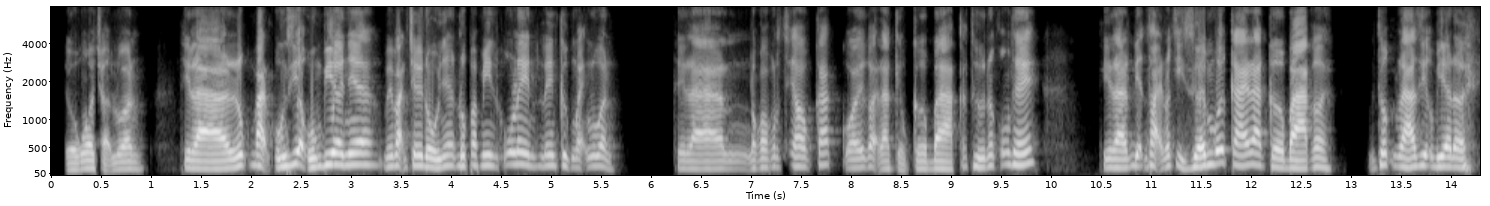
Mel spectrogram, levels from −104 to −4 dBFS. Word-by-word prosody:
Đúng 115 +2 -2
rồi, 135 0 +2
chuẩn 115 - -6
luôn. 125 -1 -2 0.4
Thì 145 - -4
là 135 -1 +6
lúc 175 +7 +2
bạn 190 -1 +2
uống 165 +3 +2
rượu, 210 +4 +3
uống 155 +3 +1
bia 200 +1 +5
nha, 200 0 +2
với 170 +2 -4
bạn 190 - +1
chơi 185 -2 +1
đồ 165 - +3
nhá, 185 +1 -1
dopamine 185 0 -2
cũng 210 +3 -3
lên, 205 -4 +1
lên 185 +2 -4
cực 180 -2 -5
mạnh 155 +1 -7
luôn. 175 -5 -3 0.7
Thì 135 - -6
là 130 0 0
nó 130 +1 -9
có 155 +1 -3
có 170 - -9 0.2
theo 170 -2 0
các 200 +5 -5
gói, 150 +1 -3
gọi 170 - -4
là, 130 - -2
kiểu, 125 -4 -11
cờ 130 +6 -6
bạc 130 0 +1
các 165 +1 -16
thứ 160 -3 -1
nó 185 - -3
cũng 205 +2 -8
thế. 205 +3 +2 0.7
Thì 150 - -4
là 150 -1 +3
điện 175 +1 -3
thoại - - +1
nó 170 - -1
chỉ 180 -4 -6
dưới 170 +5 +4
mỗi 220 +4 +3
cái 190 -2 +3
là 200 -1 +2
cờ 165 -5 0
bạc 140 -1 +5
thôi, 160 -2 -1 0.5
thuốc 200 -2 -1
lá 165 -2 +3
rượu 185 -1 -2
bia 170 0 +3
thôi. 155 -2 +2
165 Hz, 255 wpm, -22 LUFS, 140-185 Hz, 0.7 s, là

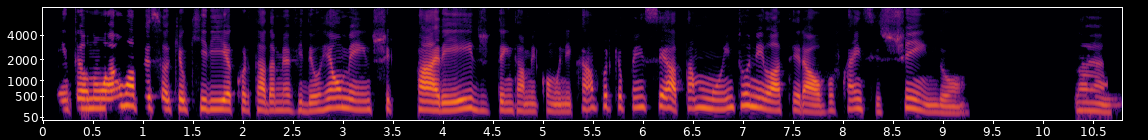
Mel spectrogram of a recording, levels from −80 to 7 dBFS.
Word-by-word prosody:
Então 200 +3 +2
não 220 0 +4
é 225 - +6
uma 275 +1 +7
pessoa 240 -3 -2
que 205 - -6
eu 205 - +2
queria 200 -1 +1
cortar 185 -1 -2
da 180 - -1
minha 180 0 -4
vida. 170 -1 -7
Eu 170 - +1
realmente 205 -2 -1 0.2
parei 185 +3 +5
de 170 -4 -9
tentar 175 -2 -3
me 160 -1 -7
comunicar, 155 +5 -5
porque 265 -1 -5
eu - - -2
pensei: 245 +2 -2
"Ah, - - +6
tá 220 -1 -4
muito 230 +3 -2
unilateral. 175 - +2
Vou 175 - -9
ficar 205 +4 -6
insistindo?". 145 - -5 1.1
Né? 170 -3 -4
190 Hz, 165 wpm, -24 LUFS, 170-220 Hz, 1.1 s, uma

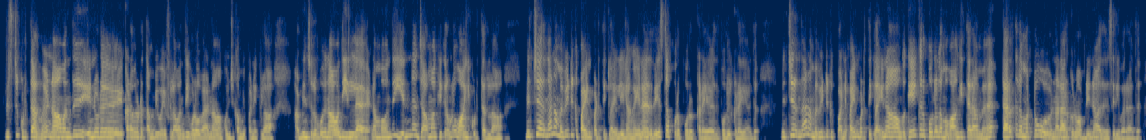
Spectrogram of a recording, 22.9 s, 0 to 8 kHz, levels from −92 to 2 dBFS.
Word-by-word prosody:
List 325 +7 -6
குடுத்தாங்க. 240 -5 +2 0.2
நான் 235 +2 +5
வந்து 240 +5 +1 0.3
என்னோட 240 0 +2 0.5
கணவரோட 220 0 0
தம்பி 200 +2 -2
ஒய்ஃப்லாம் 200 0 -2
வந்து, 205 +4 -2
"இவ்ளோ 195 -1 +2
வேணா 195 0 -1 0.2
கொஞ்சம் 185 0 -4
கம்மி 185 +1 -1
பண்ணிக்கலாம்" 175 0 -2 0.5
அப்டின்னு 220 +4 +2
சொல்லும்போது. 210 +4 0
நான் 220 0 +6
வந்து, 235 +2 +2
"இல்ல, 220 -1 +3 0.3
நம்ம 220 +2 0
வந்து 255 +8 -1 0.2
என்ன 295 +7 -2
ஜாமான் 245 +3 +1
கேக்குறாங்களோ 225 +5 -3
வாங்கி 220 +1 +3
குடுத்தறலாம். 175 -5 -2 0.5
மிச்சம் 275 +7 +2
இருந்தா 315 +2 0
நம்ம 290 -9 +1
வீட்டுக்கு 305 0 -3
பயன்படுத்திக்கலாம்" 190 -4 -1
இல்லையாங்க, 185 -1 0
ஏன்னா 215 +3 +2
இது 200 - 0
வேஸ்ட்டா 250 +6 +1
போற 210 -2 -1
பொருள் 180 -2 -2
கிடையாது 175 -2 0
பொருள் 190 0 -2
கிடையாது, 170 0 -4 0.5
மிச்சம் 245 +7 +2
இருந்தா 290 +4 -1
நம்ம 250 -8 +1
வீட்டுக்கு 250 0 -4
பணி 205 0 -1
பயன்படுத்திக்கலாம். 220 -5 -1
ஏன்னா 270 -1 +2
அவங்க 220 -2 +1
கேக்கற 305 +2 +1
பொருள 250 +2 +2
நம்ம 220 -3 +1
வாங்கி 230 +3 0
தராம, 210 -2 +2 0.4
தரத்துல 275 +4 +2
மட்டும் 290 +6 -3 0.3
நல்லாருக்கணும் 220 0 +1
அப்டின்னா 200 +4 -2
அது 180 -1 -3
சரி 185 -2 -4
வராது. 170 0 -5
215 Hz, 155 wpm, -22 LUFS, 190-245 Hz, 0.5 s, நான்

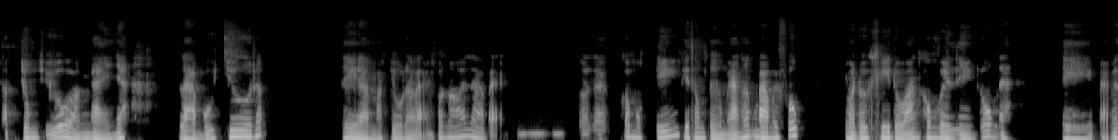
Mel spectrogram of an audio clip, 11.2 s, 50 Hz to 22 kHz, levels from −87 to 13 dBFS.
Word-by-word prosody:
tập 135 - -8
trung 135 -1 +1
chủ 115 - -7
yếu 145 +5 +4
vào 155 - +5
ban 125 +1 +1
ngày 115 -2 +2
nha. 135 +2 +1 0.5
Là 115 -2 +3
buổi 115 +1 -2
trưa 175 0 +4
đó, 195 - +1 0.8
thì, 130 -2 +3
à, 120 -1 +3
mặc 115 0 -5
dù 125 -1 -1
là 120 0 -1
bạn 120 0 -4
có 150 - -3
nói 150 +3 -2
là 155 -6 -1
bạn, - - -6 0.8
gọi - - -12
là, 115 -1 -10
có 160 - -4
1 150 -3 -2
tiếng 160 +6 +1
thì 145 - +2
thông 140 0 0
thường 125 -3 0
bạn 120 - 0
ăn 120 - +2
hết 165 +3 +1
30 145 -1 +5
phút, 190 +2 +3 0.5
mà 135 - +5
đôi 140 +2 +3
khi 150 +1 +1
đồ 130 -3 +2
ăn 125 +3 +3
không 145 0 -1
về 125 -2 +4
liền, 120 -1 -2
đúng 165 - -1
hông 170 - -3
nè? - - -3 0.5
Thì 110 -2 -1
bạn - - -5
có 135 - +1
135 Hz, 265 wpm, -23 LUFS, 120-150 Hz, 0.8 s, vào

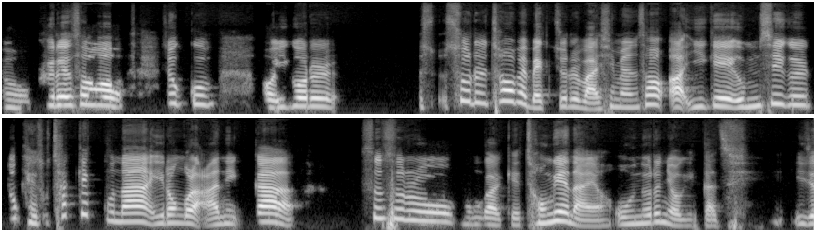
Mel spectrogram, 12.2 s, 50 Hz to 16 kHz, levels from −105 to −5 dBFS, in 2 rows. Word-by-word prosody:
어. 205 -1 -8
그래서 260 +2 +3 0.6
쪼끔 290 -2 -4 0.4
어 210 - 0
이거를 230 +2 +1 0.6
수 - - -18
술을 370 -5 -3
처음에 375 -2 +3
맥주를 220 +2 -2
마시면서 210 - 0
'아, - - +6
이게 225 0 +1
음식을 270 +5 -2
또 345 - -8
계속 220 -6 -9
찾겠구나.' 275 - +2
이런 220 +3 -3
걸 210 - +3
아니까 235 - +3 0.5
스스로 280 -8 -2
뭔가 185 -1 -5
이렇게 170 +1 -9
정해 220 +10 +2
놔요. 145 - -2
'오늘은 210 +6 -6
여기까지. 150 -1 -9 0.3
이제 200 +1 -5
235 Hz, 310 characters per minute, -22 LUFS, 205-275 Hz, 0.6 s, 아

